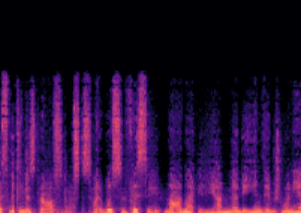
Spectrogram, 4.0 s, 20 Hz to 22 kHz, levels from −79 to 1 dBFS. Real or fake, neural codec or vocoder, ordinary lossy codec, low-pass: fake; codec, 44.1 kHz, 0.9 kbps, DAC; AAC, 48 kbps; 14.4 kHz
